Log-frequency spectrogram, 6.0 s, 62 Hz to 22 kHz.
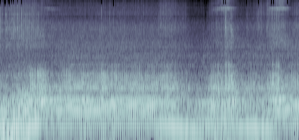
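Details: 7.3 Godzilla V8 engine swap, first start after an ECU hardware update, TPS auto-set and a calibrated throttle body: smooth, deep burble rising and falling with the throttle, no knocks or misses, normal running and revving.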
